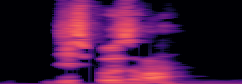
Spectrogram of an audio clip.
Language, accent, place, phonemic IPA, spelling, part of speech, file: French, France, Lyon, /dis.poz.ʁa/, disposera, verb, LL-Q150 (fra)-disposera.wav
- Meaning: third-person singular future of disposer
